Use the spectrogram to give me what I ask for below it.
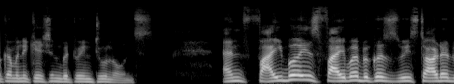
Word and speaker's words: Phibr: Fiber. There's no logic to it, but then that's how it started. पर बहुत मुश्किल है उसको pronounce करना और spell करना. Because fiber is what I would say.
